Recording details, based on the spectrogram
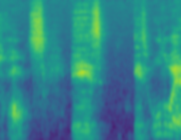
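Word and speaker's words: Reims: to haunts Ross is um spelled Reams but pronounced haunts is is all the way up in past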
